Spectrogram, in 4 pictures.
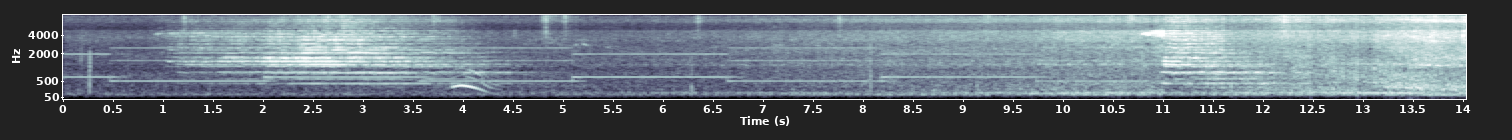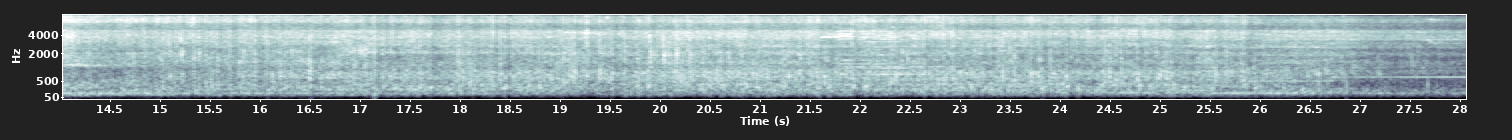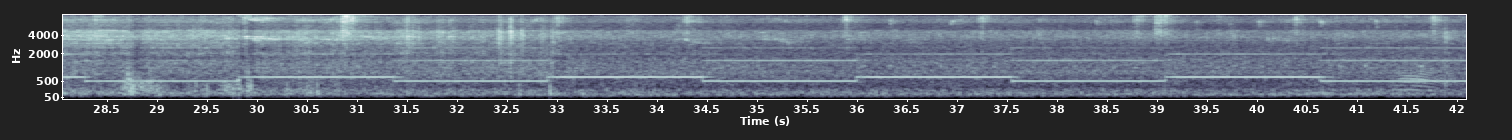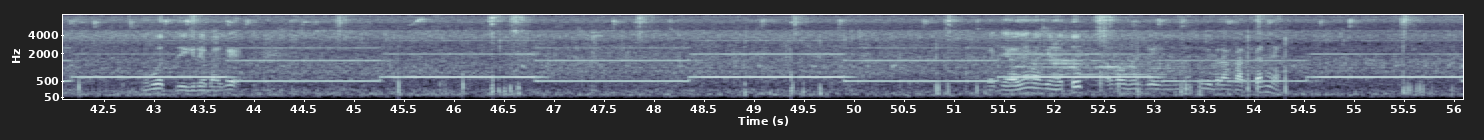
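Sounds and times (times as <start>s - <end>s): crossing warning bell ringing: 0.0s - 56.0s
locomotive horn: 0.6s - 5.4s, 10.6s - 14.9s, 18.9s - 56.0s
train wheels clacking over rail joints: 12.0s - 27.8s.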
